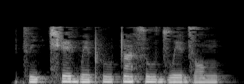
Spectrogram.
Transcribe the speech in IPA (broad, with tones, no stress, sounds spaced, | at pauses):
t͡s ĩ˨ k̚ t͡ɕʰ e˦ b w e˧ pʰ u˧ t̪ ã˦ s u˧ d͡z w e˧ d͡z ɔ˧ m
